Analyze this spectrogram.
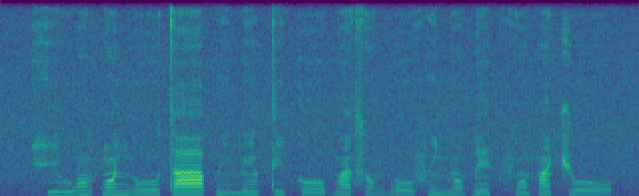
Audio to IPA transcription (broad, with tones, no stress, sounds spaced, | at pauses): h i˨ l w ɔ̃˦˨ k͡p ɔ̃˧ ɲ oː˨ t aː˦ p ĩ˨ n ĩ˦ l t i˦ k oː˦ b ã˧ s ɔ̃˨ ɡ͡b oː˧ f ĩ˧ ɲ ɔ̃˨ ɓ eː˧ k f ɔ̃˧ p ã˦ t͡ʃ oː˦˨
